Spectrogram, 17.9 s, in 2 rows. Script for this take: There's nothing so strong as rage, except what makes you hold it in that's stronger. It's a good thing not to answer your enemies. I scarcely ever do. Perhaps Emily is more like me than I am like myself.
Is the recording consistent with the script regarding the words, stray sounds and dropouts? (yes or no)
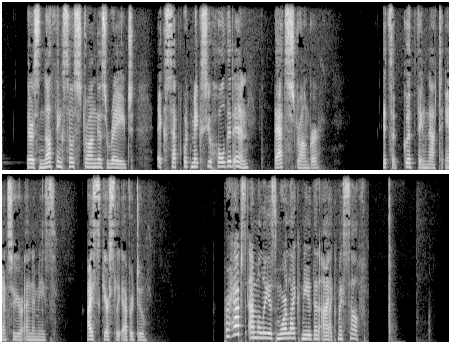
no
